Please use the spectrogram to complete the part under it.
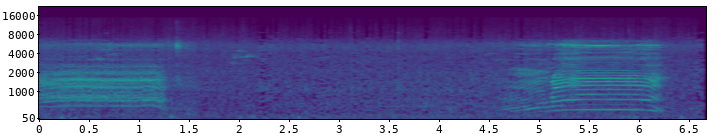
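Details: Two cow moos: a held harmonic call ending after one second, a quiet hissy pause, then a second moo sweeping upward into a loud steady tone for about a second and a half.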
